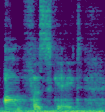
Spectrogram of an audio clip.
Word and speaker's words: obfuscate: my favorites is obfuscate this verb has three syllables and the stress is on that first syllable obfuscate and and what it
